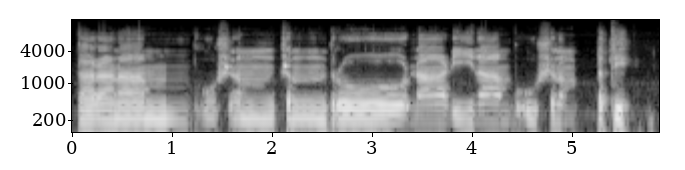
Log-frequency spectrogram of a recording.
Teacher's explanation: The ah before a voiced consonant becomes O.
